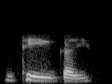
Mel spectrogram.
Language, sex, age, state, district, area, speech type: Punjabi, female, 45-60, Punjab, Bathinda, rural, conversation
